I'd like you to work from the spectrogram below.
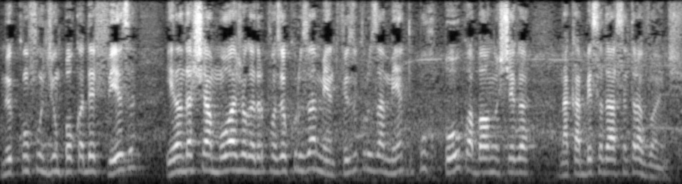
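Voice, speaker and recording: A man's voice: high voice, fairly even intonation, rapid-fire, a bit bright, slight background noise. A Brazilian man giving live analysis as a football match commentator.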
